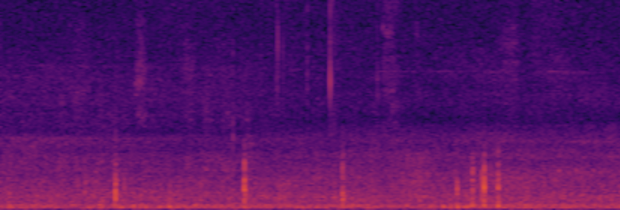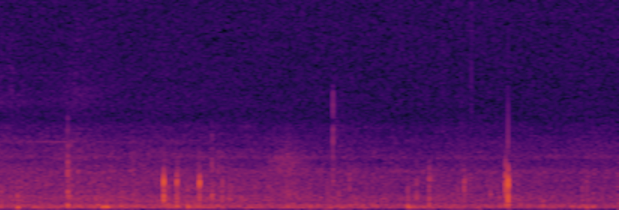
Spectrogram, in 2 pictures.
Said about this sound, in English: It's endless rumble. And a train. Everything going on.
